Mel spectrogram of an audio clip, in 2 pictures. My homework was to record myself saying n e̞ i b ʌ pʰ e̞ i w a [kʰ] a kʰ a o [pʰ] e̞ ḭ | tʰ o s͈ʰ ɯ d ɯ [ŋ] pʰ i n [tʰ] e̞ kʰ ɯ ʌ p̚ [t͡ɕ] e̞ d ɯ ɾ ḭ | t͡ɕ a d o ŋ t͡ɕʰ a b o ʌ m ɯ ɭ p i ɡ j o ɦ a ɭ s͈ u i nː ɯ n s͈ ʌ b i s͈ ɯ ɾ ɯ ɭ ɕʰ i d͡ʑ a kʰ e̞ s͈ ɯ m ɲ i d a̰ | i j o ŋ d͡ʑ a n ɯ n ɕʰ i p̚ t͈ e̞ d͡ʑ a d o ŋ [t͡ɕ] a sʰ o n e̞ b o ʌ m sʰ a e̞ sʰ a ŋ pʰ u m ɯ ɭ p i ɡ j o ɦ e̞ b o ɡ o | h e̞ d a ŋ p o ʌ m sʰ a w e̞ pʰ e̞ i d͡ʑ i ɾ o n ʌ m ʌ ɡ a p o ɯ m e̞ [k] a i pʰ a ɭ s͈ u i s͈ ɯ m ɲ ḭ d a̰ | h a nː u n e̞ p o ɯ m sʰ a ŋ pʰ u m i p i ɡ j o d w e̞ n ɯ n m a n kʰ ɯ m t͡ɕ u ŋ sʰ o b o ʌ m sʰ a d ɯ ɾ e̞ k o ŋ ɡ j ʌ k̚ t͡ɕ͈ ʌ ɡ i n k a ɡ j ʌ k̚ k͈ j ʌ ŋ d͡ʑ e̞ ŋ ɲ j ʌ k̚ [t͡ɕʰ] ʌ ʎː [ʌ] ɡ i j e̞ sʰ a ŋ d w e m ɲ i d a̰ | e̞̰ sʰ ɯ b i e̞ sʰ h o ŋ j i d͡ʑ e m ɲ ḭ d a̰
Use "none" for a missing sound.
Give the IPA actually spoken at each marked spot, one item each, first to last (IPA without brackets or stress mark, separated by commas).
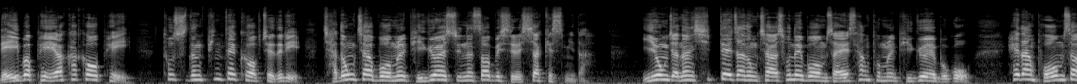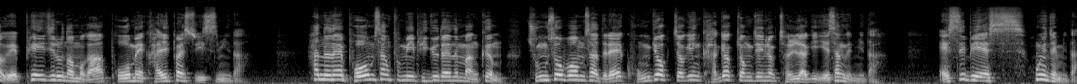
kʰ, pʰ, ŋ, tʰ, t͡ɕʰ, t͡ɕʰ, k, t͡ɕ, a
